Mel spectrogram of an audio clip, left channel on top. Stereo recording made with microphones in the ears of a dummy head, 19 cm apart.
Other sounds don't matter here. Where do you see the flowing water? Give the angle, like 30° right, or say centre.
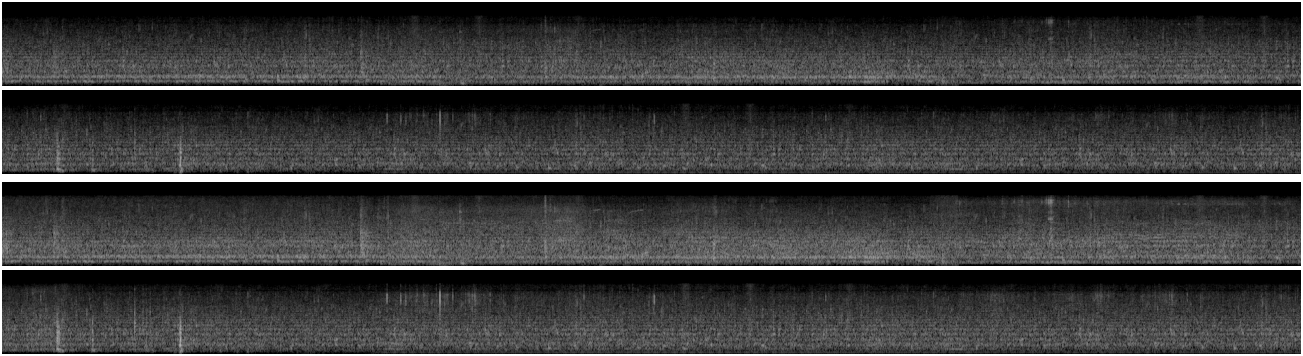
10° right.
